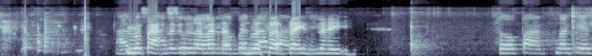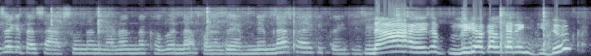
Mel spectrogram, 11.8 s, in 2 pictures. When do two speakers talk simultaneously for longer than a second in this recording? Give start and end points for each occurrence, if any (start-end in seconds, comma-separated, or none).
1.3-3.2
